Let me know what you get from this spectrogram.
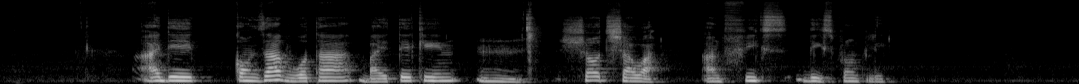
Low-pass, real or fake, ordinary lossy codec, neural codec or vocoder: none; real; none; none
